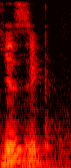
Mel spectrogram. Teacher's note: the A then turning into like E or like E when it's unstressed, like in язык, which isn't yazik, even though it's spelled with ya, but it's like язык.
